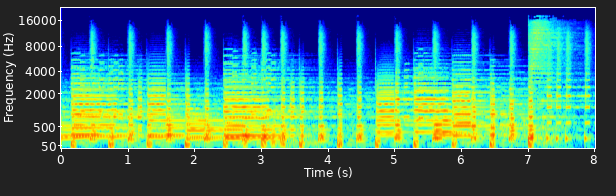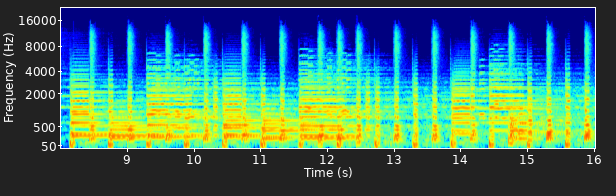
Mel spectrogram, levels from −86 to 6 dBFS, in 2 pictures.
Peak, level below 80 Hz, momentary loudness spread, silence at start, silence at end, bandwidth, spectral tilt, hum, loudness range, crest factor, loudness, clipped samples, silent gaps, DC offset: 0 dBFS; -30 dBFS; 7 LU; 0 s; 0 s; 18 kHz; -5 dB/octave; none; 1 LU; 16 dB; -16 LUFS; under 0.1%; none; under 0.1%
